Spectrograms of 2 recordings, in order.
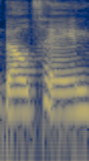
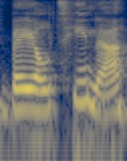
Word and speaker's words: Bealtaine: I would pronounce it Beltane, but that's not correct. It's Bealtaine.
